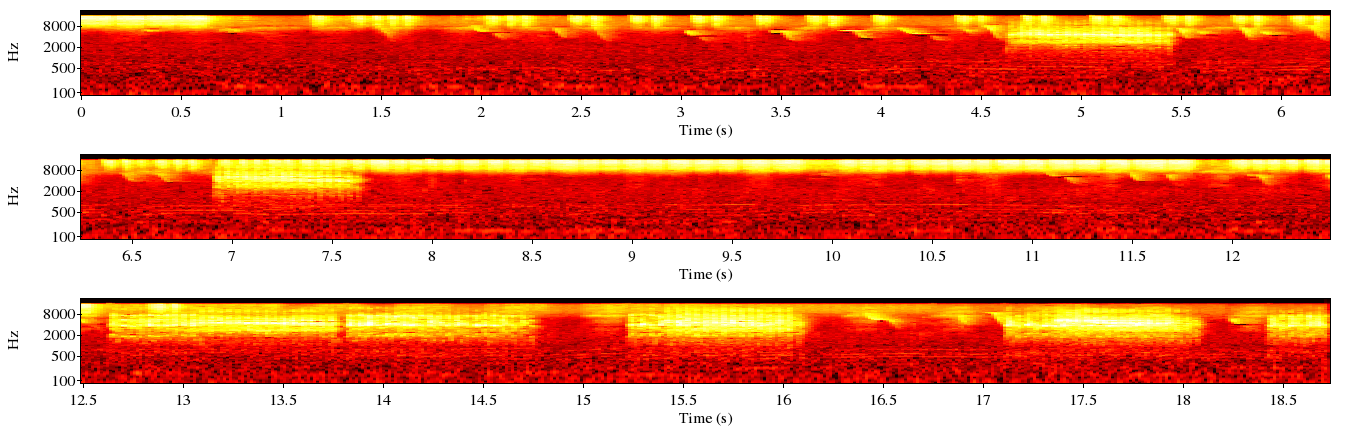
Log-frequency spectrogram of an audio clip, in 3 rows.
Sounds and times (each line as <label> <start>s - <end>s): baby pionus (parrots) screaming on the roof 4.7s - 5.5s
baby pionus (parrots) screaming on the roof 6.9s - 7.7s
baby pionus (parrots) screaming on the roof 12.6s - 16.2s
baby pionus (parrots) screaming on the roof 17.1s - 18.7s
